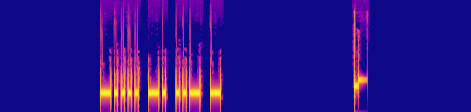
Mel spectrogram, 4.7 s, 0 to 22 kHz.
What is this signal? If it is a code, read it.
Morse code, heard as a keyed tone, about 34 wpm, 700 Hz. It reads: 6NUT
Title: All Cut Numbers - 4-Digit 35wpm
